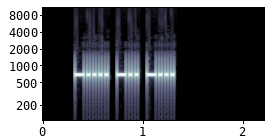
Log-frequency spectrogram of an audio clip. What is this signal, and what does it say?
Morse code, heard as a keyed tone, about 41 wpm, 700 Hz. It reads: 6DB
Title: Three Challenging Letter-Number Combinations 40wpm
